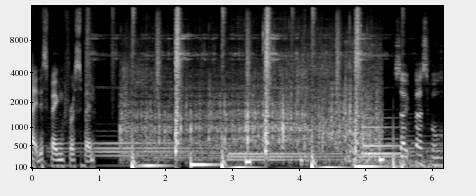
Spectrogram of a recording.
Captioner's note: soft music; tires driving against gravel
